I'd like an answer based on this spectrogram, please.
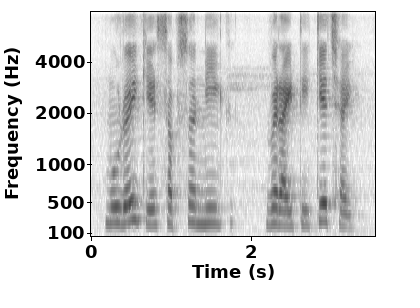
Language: Maithili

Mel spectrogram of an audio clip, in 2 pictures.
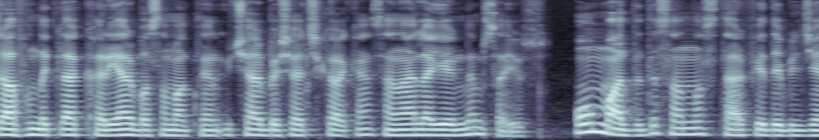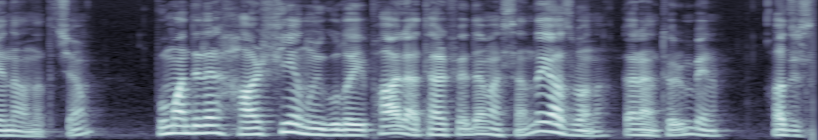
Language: Turkish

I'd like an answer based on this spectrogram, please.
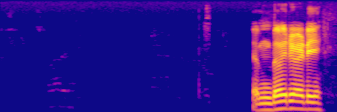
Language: Malayalam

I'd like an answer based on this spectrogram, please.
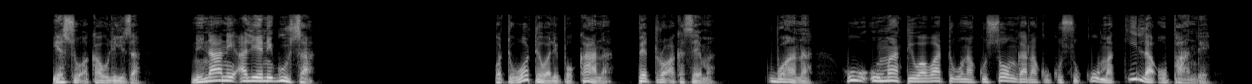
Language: Swahili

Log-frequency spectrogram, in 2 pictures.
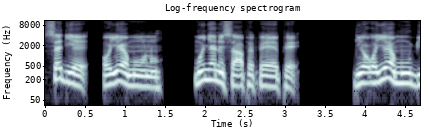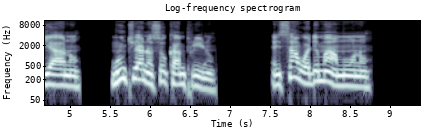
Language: Akan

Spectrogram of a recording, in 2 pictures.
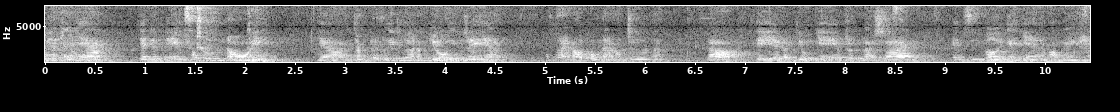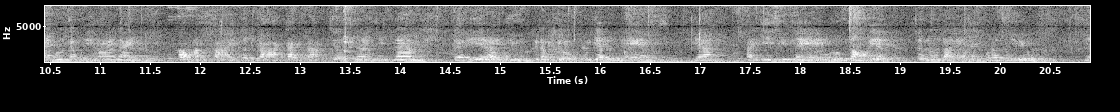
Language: Vietnamese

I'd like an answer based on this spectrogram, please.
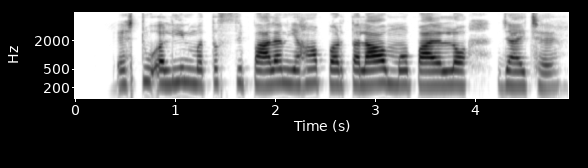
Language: Maithili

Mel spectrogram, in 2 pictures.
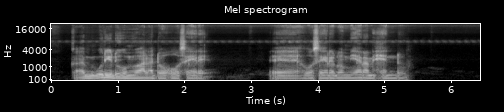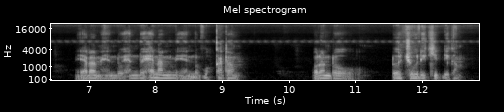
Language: Bagirmi Fulfulde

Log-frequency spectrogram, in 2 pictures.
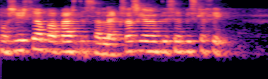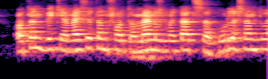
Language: Greek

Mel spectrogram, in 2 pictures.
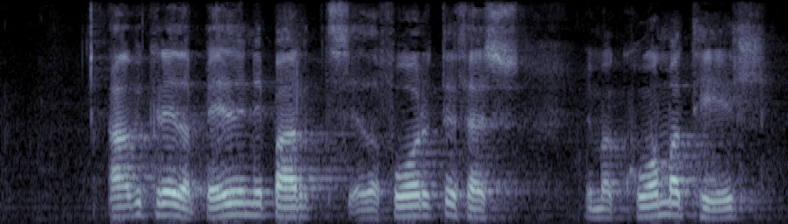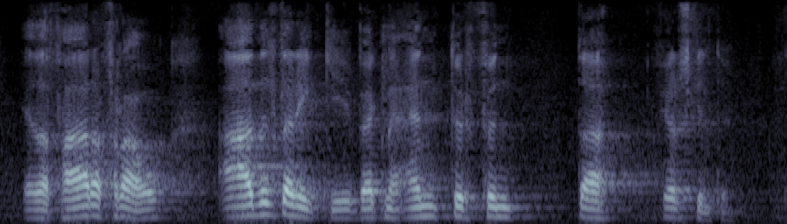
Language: Icelandic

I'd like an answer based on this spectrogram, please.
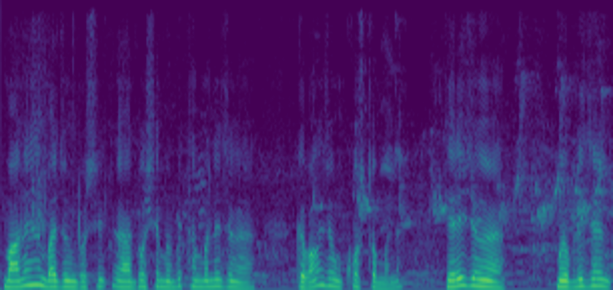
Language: Bodo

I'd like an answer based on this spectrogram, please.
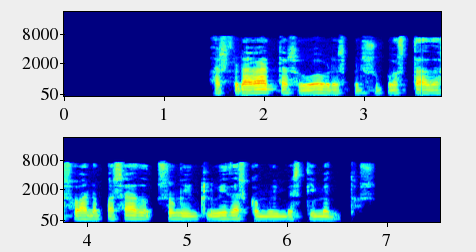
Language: Galician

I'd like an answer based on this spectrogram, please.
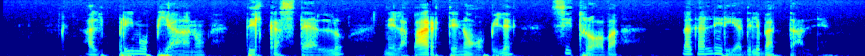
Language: Italian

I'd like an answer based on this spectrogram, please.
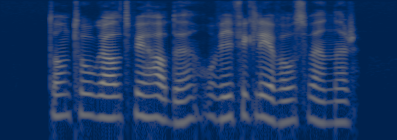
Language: Swedish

